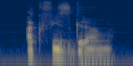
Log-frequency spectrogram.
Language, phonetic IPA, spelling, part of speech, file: Polish, [aˈkfʲizɡrãn], Akwizgran, proper noun, Pl-Akwizgran.ogg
